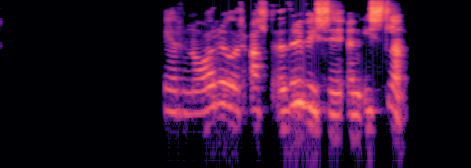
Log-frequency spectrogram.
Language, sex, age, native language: Icelandic, female, 40-49, Icelandic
